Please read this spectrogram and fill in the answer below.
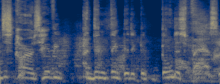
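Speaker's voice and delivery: telling Prince about the car, astonished; stunned amazement. Retold or imitated. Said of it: "I said".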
